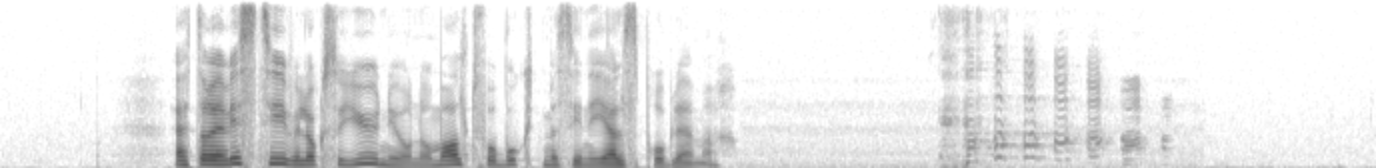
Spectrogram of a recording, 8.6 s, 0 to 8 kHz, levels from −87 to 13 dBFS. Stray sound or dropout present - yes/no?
yes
